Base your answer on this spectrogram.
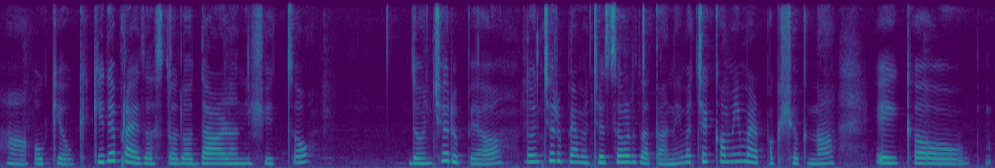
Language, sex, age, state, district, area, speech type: Goan Konkani, female, 18-30, Goa, Ponda, rural, spontaneous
